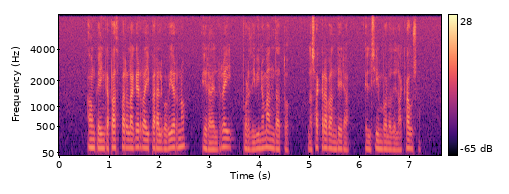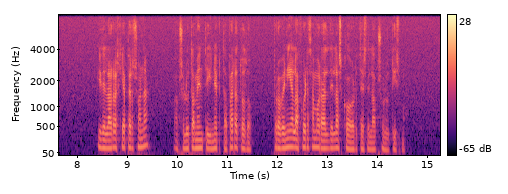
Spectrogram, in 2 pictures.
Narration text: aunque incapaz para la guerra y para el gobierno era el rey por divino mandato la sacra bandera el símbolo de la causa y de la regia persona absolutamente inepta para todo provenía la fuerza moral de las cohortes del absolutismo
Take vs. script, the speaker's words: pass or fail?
pass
